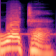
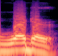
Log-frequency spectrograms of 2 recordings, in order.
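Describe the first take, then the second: First: It is said in a British accent, no final r. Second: It is said in an American accent, t sounds like d. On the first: "ব্রিটিশে ওয়াটা" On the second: "আমেরিকানরা বলে ওয়াডার"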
